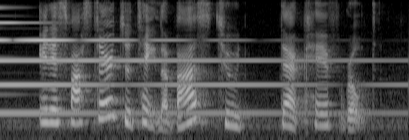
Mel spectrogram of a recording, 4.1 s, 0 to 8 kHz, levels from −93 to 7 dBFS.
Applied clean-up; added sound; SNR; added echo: none; Musical instrument; 1 dB; none.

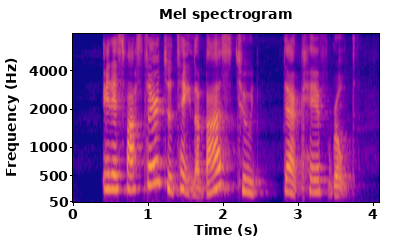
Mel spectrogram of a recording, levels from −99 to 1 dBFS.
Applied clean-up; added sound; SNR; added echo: neural mask model Resemble Enhance denoiser.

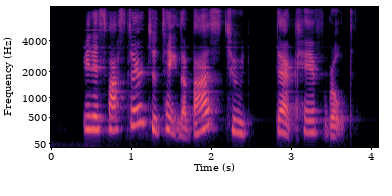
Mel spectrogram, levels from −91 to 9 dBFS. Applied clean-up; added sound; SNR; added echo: neural mask model DeepFilterNet 3.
